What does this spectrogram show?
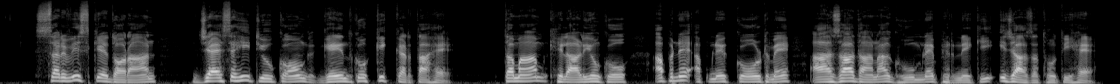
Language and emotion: Urdu, neutral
